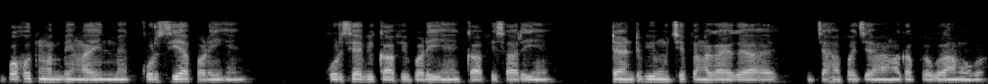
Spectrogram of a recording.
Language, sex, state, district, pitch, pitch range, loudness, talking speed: Hindi, male, Uttar Pradesh, Budaun, 115 Hz, 110-120 Hz, -20 LUFS, 170 wpm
